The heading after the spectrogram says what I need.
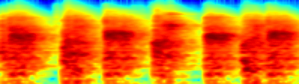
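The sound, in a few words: kicking a door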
